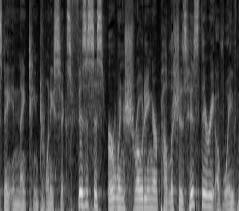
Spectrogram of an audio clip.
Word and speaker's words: Schrödinger: Schrödinger.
